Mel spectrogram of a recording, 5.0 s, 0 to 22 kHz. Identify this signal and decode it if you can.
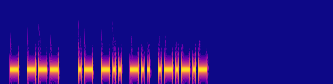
Morse code, heard as a keyed tone, about 28 wpm, 700 Hz. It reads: TO ADD.
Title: Sentences from Top 1000 Words - Review Part 1 - 28wpm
